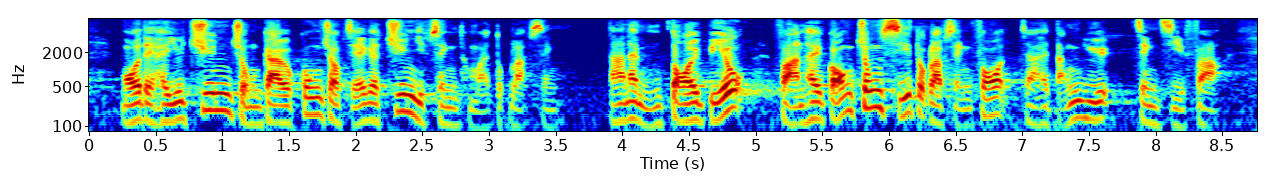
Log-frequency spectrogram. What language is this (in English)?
Cantonese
